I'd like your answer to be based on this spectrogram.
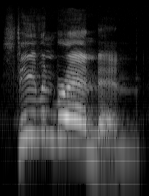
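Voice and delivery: high, loud, drawn-out name announcement; hyped-up introduction. Acted. Host introducing the guest to listeners, hyped-up announcement. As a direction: sing out the guest's name like a big reveal.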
